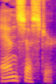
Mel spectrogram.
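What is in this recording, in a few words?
"ancestor", US English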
